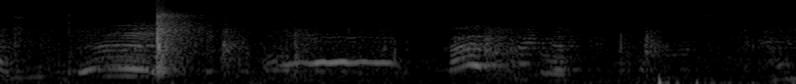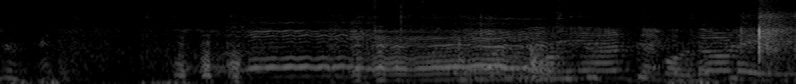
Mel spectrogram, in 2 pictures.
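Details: Goats bleating in a series of quavering, wavering cries, some short and some drawn out, with a long trembling chorus of overlapping bleats near the end and faint background noise between calls.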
